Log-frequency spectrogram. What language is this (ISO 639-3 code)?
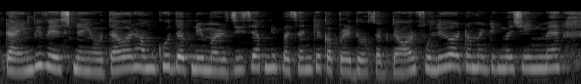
urd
